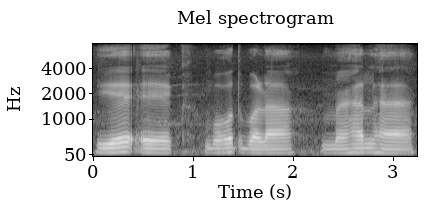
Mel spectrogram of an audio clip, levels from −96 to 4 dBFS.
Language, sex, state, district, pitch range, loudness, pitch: Hindi, male, Uttar Pradesh, Saharanpur, 100-110 Hz, -17 LUFS, 105 Hz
